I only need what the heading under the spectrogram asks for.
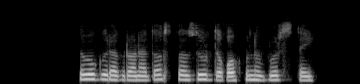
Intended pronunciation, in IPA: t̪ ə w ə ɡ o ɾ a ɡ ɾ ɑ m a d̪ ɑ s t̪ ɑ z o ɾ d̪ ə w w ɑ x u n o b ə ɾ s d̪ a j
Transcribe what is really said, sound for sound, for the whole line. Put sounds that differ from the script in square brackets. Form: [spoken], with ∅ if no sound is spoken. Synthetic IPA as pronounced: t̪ ə w ə ɡ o ɾ a ɡ ɾ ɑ [n] a d̪ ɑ s t̪ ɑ z o ɾ d̪ ə [ɣ] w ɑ x u n o b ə ɾ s d̪ a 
